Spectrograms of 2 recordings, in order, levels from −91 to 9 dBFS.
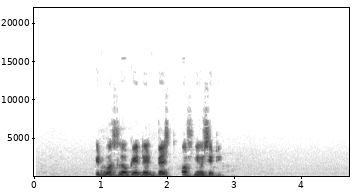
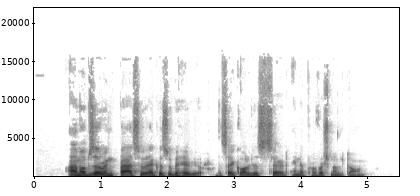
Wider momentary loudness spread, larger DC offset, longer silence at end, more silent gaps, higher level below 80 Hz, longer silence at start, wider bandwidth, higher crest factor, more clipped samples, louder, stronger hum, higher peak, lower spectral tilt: second, 9 LU vs 15 LU; neither; first, 1.95 s vs 0.55 s; neither; about the same, -58 dBFS vs -60 dBFS; first, 0.95 s vs 0.5 s; second, 7.8 kHz vs 16 kHz; about the same, 20 dB vs 16 dB; neither; about the same, -16 LUFS vs -17 LUFS; neither; about the same, 0 dBFS vs -2 dBFS; second, -4.5 dB/octave vs -6.5 dB/octave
